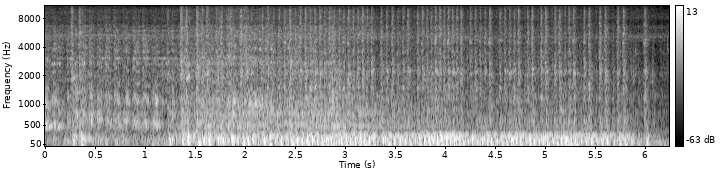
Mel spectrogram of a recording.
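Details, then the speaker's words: Old International Scout slant six that had not run properly in years, after ignition points adjustment (weak coil suspected): catches and settles into a steady, slightly lumpy low rumble with an even rhythm; normal running. "It sounds like a Swiss watch. I'm not a very good Swiss watch, but maybe a Swiss watch. That's okay, it's running."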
